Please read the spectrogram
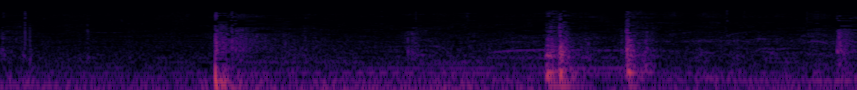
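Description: Gunshots, most likely blank rounds fired in a reenactment: one sharp report about a second in, then three more in quick succession near the end.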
